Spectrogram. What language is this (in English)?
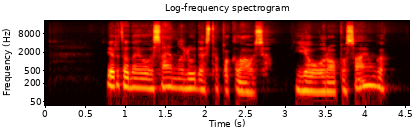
Lithuanian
